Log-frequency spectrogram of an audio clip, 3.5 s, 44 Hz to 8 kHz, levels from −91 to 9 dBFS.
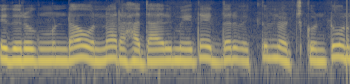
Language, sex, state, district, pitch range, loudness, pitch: Telugu, female, Andhra Pradesh, Anantapur, 190-215 Hz, -15 LUFS, 195 Hz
